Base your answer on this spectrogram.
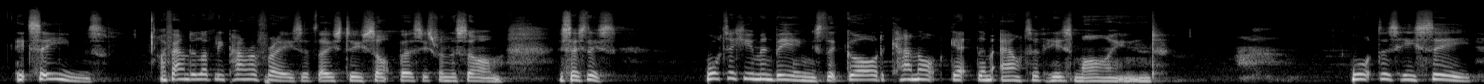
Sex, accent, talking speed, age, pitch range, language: female, British, 135 wpm, 40-59, 170-220 Hz, English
